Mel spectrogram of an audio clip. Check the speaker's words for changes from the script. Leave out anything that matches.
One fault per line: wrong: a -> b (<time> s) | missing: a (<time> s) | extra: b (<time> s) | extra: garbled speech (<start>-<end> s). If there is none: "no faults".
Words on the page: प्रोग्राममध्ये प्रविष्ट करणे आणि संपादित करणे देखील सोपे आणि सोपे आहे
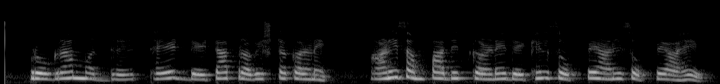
extra: थेट डेटा (1.5 s)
